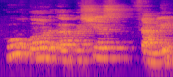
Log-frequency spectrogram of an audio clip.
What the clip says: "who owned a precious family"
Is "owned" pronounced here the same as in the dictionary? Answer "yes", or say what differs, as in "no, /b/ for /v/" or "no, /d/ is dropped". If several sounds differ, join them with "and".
no, /l/ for /n/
